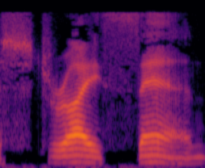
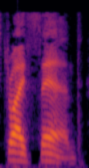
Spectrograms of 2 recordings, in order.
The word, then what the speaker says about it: Streisand: Hard Z versus a soft S?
